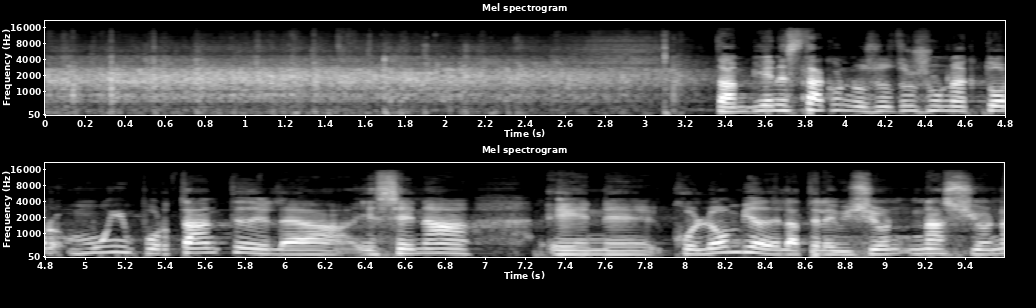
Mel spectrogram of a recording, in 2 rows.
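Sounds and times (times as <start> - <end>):
audience applause: 0.0 - 3.3
speech: 3.4 - 9.5.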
